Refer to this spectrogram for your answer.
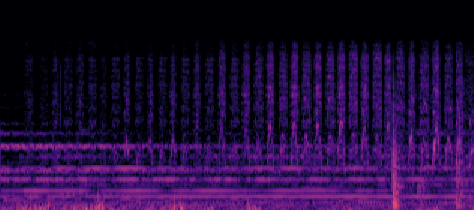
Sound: ambient music; sawing; ambient music

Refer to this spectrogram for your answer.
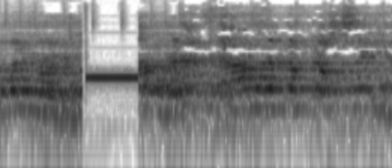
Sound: beep

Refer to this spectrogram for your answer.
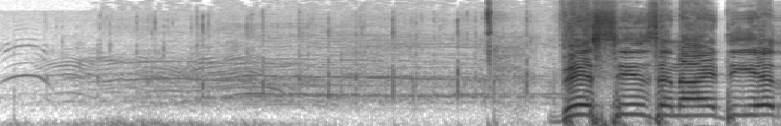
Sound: crowd applauding

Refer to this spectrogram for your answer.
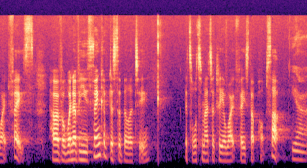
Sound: clicks

